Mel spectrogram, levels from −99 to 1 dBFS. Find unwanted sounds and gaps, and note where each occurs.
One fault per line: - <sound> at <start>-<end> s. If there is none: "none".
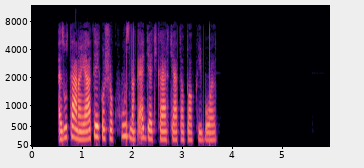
none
